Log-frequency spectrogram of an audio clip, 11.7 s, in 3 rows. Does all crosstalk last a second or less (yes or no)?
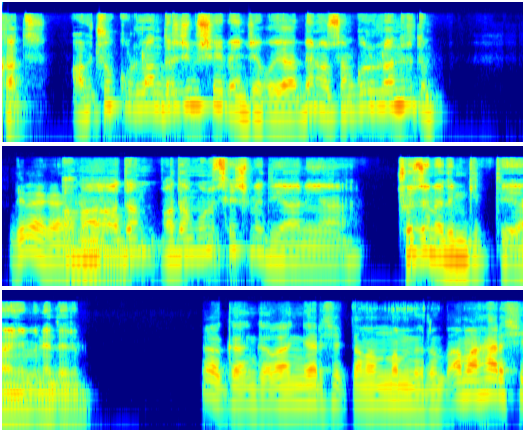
yes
